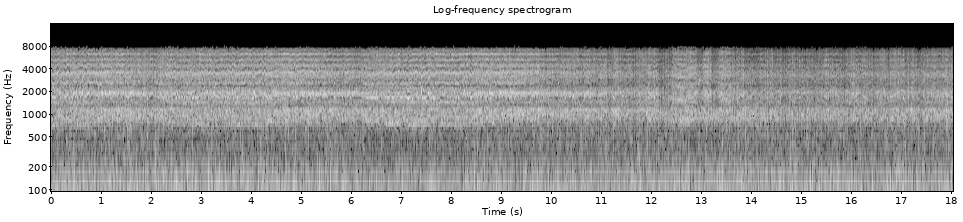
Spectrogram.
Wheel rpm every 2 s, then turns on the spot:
220, 220, 230, 220, 220, 230, 230, 230, 230.
none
